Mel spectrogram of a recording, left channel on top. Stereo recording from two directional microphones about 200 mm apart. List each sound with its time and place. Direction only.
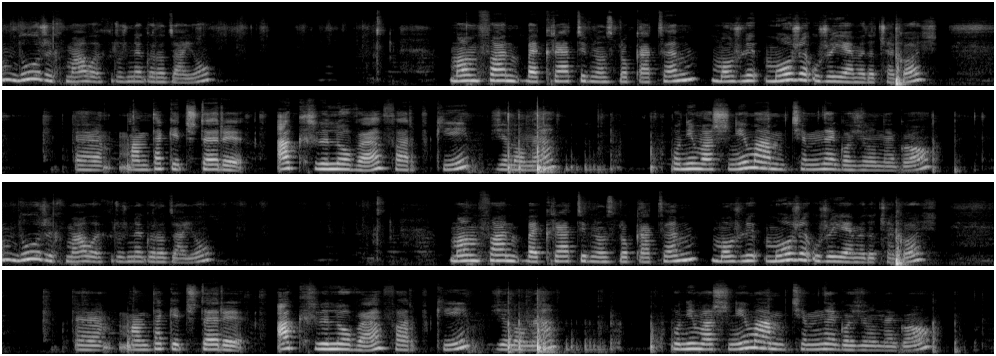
0.2 s speech: 50° left (ahead or behind)
4.4 s speech: 55° left (ahead or behind); by 9.9 s 75° left (ahead or behind)
10.6 s speech: 85° left
11.2 s speech: 60° left (ahead or behind)
16.6 s speech: 65° left (ahead or behind)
